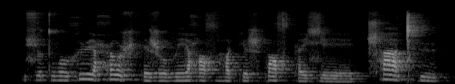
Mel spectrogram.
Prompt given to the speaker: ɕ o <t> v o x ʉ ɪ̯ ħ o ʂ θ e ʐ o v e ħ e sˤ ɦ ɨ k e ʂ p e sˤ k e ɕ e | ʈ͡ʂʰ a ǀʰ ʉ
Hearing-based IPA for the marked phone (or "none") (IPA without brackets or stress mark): t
